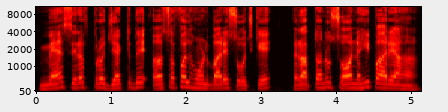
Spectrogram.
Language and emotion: Punjabi, fearful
